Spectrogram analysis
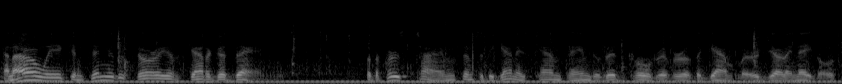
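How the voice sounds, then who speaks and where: A man's voice: fairly low pitch, background noise. An American man reading scripted narration as a radio announcer, with polished, emphatic 1930s delivery. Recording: muffled 1939 radio recording, music behind.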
